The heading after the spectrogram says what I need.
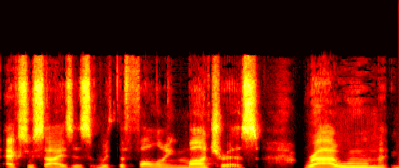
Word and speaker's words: Raom: Raum Gaum. That's R-A-O-M G-A-O-M. Raum Gaum. Each word is divided into 2 syllables. One must accentuate the vowel O.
